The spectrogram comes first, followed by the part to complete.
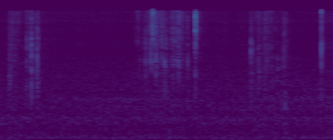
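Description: Faint handling noises as a watch box and its small accessories are picked up and put in: light rustling and a few soft clicks, with one sharper click about one and a half seconds in.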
